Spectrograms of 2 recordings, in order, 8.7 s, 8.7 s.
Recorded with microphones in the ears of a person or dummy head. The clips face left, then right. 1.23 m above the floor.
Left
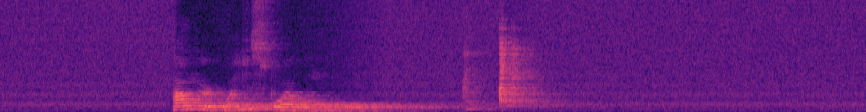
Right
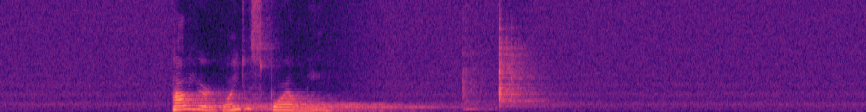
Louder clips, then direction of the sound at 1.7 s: Right 6 dB; 65° right (ahead or behind).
